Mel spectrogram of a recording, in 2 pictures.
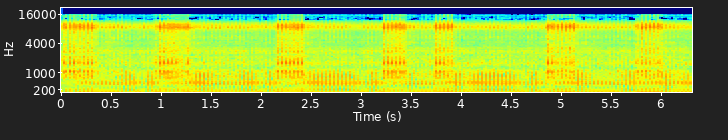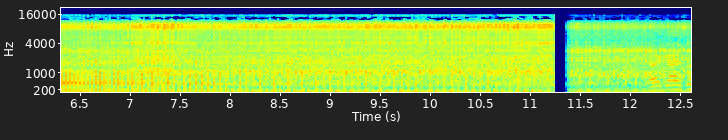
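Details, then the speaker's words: Chinese 10 hp Yanmar-clone single-cylinder diesel on its first start, freshly mounted to a frame, with a quick, even thump that picks up pace and holds steady; runs smoky but smooth and healthy, though it vibrates the rear fenders. "low smooth this is super smooth everything is working good"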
